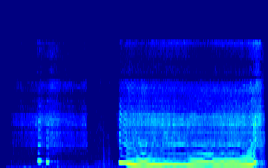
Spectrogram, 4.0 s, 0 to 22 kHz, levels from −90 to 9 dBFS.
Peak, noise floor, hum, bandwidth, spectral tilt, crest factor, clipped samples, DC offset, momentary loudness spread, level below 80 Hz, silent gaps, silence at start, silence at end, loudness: -26 dBFS; -74 dBFS; none; 17 kHz; 0 dB/octave; 14 dB; under 0.1%; under 0.1%; 18 LU; -88 dBFS; none; 0.55 s; 0.05 s; -38 LUFS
